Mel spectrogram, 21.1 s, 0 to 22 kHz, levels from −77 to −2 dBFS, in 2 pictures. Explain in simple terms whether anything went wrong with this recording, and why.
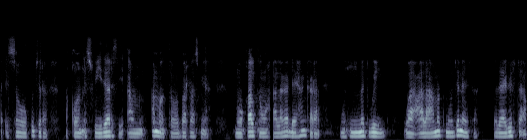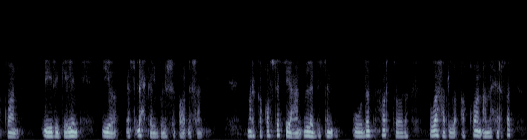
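Two things went wrong, both at the same moment.

At 5.38 s the speech cuts out for about 80 ms, until 5.46 s. This is a handover gap: the phone moved the call to another network, and nothing came through during the switch. Unlike crackly signal loss, it is one single clean silence.

From 5.46 s to the end, the voice sounds duller and more muffled, like an old landline. This is a fallback to narrowband: the call left HD Voice for an older phone codec, so everything above 4 kHz disappears. Before the gap, the HD Voice part sounds clear, with only light coding roughness. Unlike a brief glitch, this change never recovers.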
